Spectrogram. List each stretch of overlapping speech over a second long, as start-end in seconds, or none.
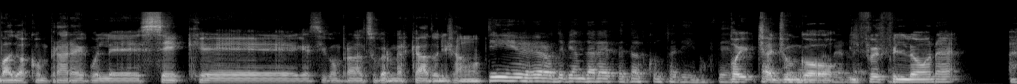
7.3-8.9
